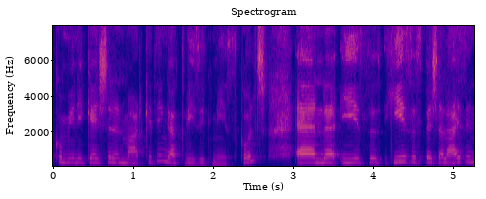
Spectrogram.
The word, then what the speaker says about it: Miskolc: So the correct pronunciation is Ash for the S, and C can be C. So Miskolc.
